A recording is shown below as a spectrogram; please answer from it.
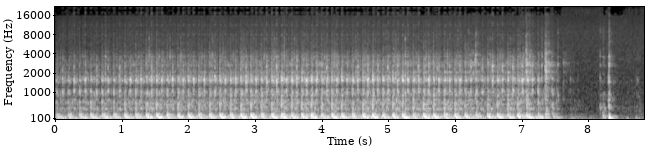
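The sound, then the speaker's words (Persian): A sewing machine runs with a steady, rapid mechanical whir and a fast rhythmic chatter, then stops near the end, followed by a single sharp clack. “صدای چرخ خیاطی بود.”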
